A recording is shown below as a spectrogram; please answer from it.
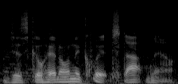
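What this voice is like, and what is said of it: Lowered, quieter voice. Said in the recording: “I've learned I got to lower my voice.”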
